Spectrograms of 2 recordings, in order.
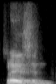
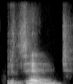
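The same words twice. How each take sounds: First: "present" as the noun, PREZ-ent; stress on first syllable. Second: "present" as the verb, pre-SENT; stress on second syllable. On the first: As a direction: say "present" with the weight on "pres-". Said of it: "if you say present, it becomes a noun". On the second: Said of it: "If you say present". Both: Shown as a demonstration.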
